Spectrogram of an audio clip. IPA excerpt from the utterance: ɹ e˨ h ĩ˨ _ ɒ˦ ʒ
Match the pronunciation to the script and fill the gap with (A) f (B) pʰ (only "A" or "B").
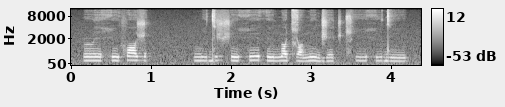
A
